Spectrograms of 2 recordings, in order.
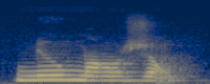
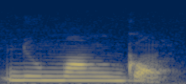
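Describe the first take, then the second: First: The g is said as a soft sound. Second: The g is said as a hard sound. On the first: The speaker calls it right. "So E O N S" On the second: The speaker calls it wrong. "if you don't add this E, you would pronounce it nous mangeons, which sounds wrong"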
